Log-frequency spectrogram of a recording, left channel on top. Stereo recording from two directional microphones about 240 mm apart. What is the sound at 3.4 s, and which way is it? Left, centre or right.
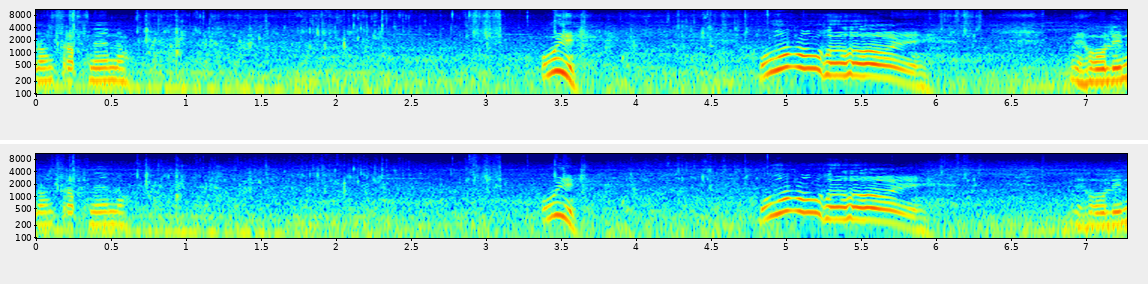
Speech, left.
